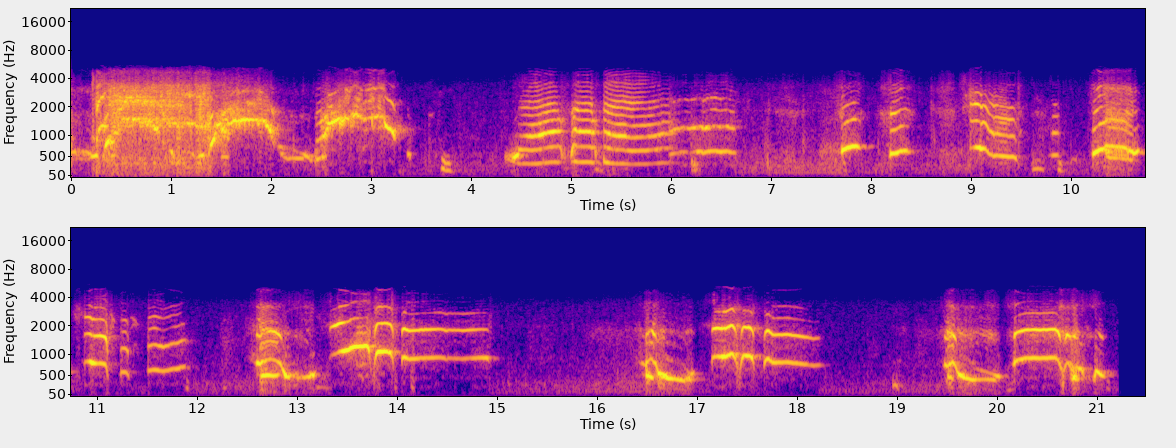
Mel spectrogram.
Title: crying boy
